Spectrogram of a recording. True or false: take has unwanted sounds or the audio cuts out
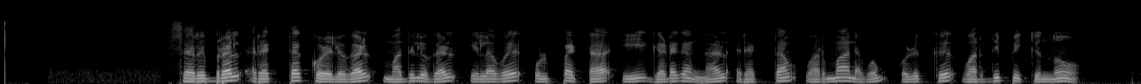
false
